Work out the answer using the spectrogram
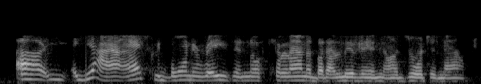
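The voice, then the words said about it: New York accent. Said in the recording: “you have a New York accent. That's what's so wild.”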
